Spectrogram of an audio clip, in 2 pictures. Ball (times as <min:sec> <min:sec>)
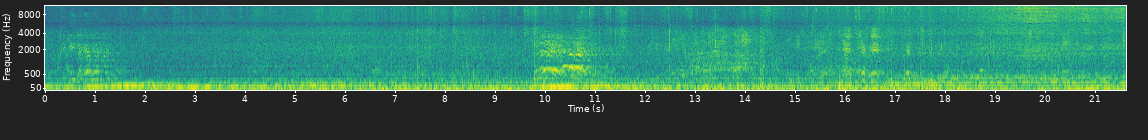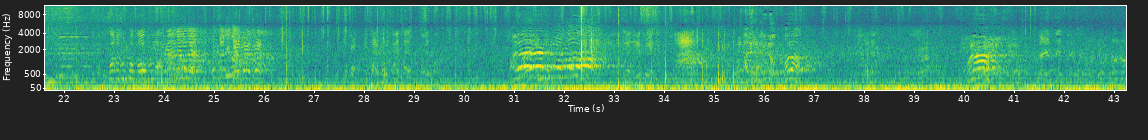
0:14.2 0:14.6, 0:15.6 0:16.3, 0:21.6 0:24.1, 0:32.3 0:36.3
